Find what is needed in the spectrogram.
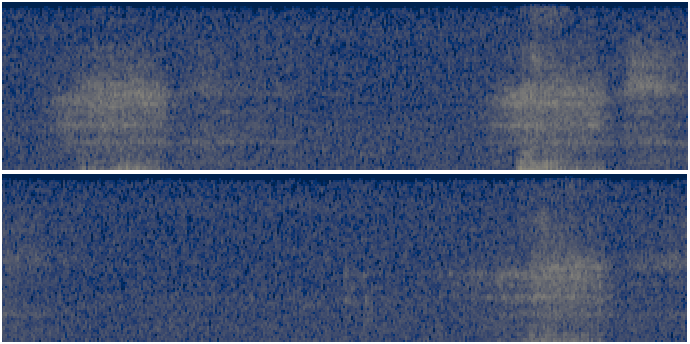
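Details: Sleeping puppy in a quiet room: three soft snoring breaths, about one every three to four seconds; ordinary sleep snoring.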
